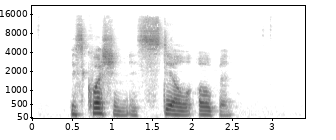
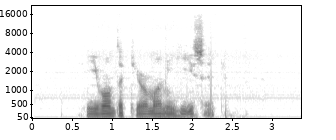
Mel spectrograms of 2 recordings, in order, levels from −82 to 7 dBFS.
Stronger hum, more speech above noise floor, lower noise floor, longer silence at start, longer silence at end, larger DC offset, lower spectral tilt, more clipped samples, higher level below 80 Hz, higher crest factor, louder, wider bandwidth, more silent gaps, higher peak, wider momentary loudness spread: neither; first, 43 dB vs 35 dB; about the same, -70 dBFS vs -68 dBFS; second, 0.5 s vs 0.7 s; second, 0.95 s vs 1.1 s; neither; second, -4.5 dB/octave vs -6.5 dB/octave; neither; second, -70 dBFS vs -56 dBFS; about the same, 22 dB vs 22 dB; first, -27 LUFS vs -33 LUFS; about the same, 15.5 kHz vs 16.5 kHz; neither; first, -6 dBFS vs -14 dBFS; first, 14 LU vs 8 LU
